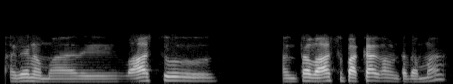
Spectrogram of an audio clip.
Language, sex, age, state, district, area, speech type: Telugu, male, 45-60, Andhra Pradesh, Bapatla, rural, conversation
